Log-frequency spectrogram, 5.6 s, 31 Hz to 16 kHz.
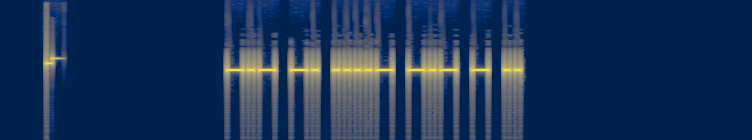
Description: Morse code, heard as a keyed tone, about 30 wpm, 700 Hz. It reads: KN4KTI
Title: USA Call Signs 30wpm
